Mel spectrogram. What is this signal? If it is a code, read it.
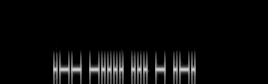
Morse code, heard as a keyed tone, about 40 wpm, 700 Hz. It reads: W6STR
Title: NA SOTA Chaser Callsigns 40wpm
